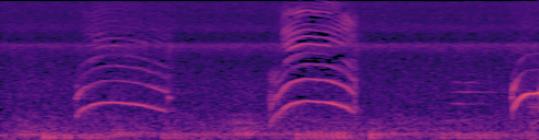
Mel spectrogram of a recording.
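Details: Abyssinian kittens, fourteen days old and beginning to walk, in their first litter, calling with two rising-then-falling mews and a brief third cry, over a low background hum.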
